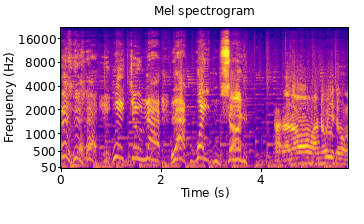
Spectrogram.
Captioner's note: more coughing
